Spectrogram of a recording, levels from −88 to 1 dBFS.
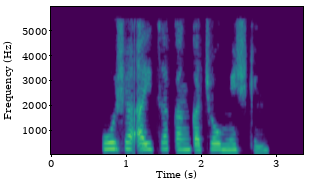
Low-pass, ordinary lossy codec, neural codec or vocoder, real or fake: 5.4 kHz; MP3, 48 kbps; none; real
